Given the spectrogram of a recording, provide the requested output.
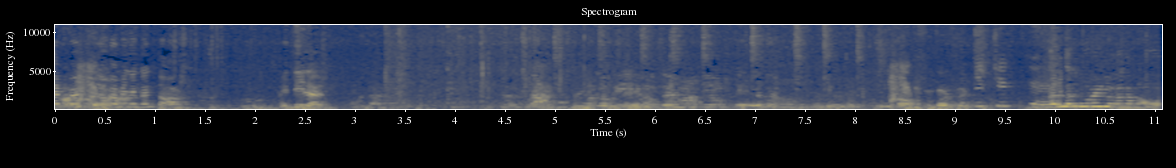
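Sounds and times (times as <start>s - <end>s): people talking: 0.0s - 3.6s, 4.3s - 11.0s.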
